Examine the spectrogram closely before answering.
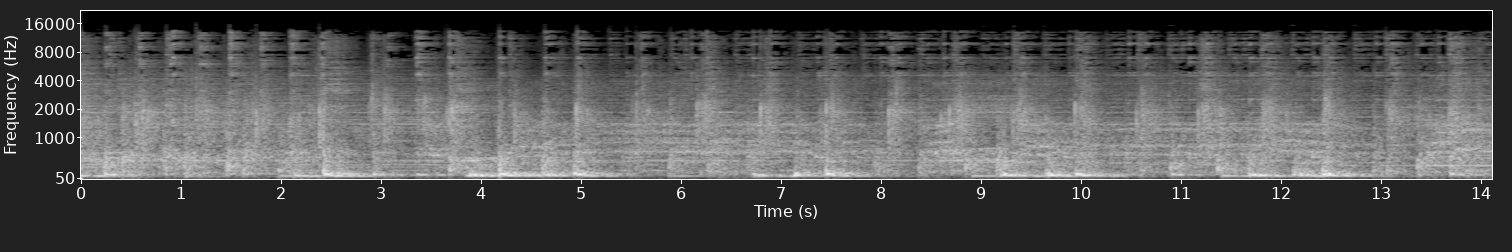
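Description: Devotional kirtan: call-and-response chanting led on a harmonium, with karatal hand cymbals ringing on a steady beat and deep mridanga drum strokes underneath.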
